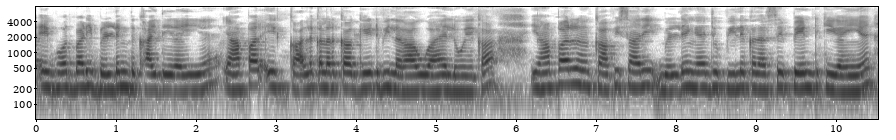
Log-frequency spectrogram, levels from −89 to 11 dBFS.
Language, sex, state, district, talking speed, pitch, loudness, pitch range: Hindi, female, Bihar, Gopalganj, 200 wpm, 205 Hz, -16 LUFS, 195-210 Hz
